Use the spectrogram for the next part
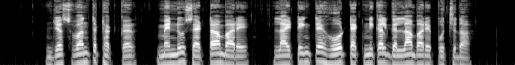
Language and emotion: Punjabi, neutral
